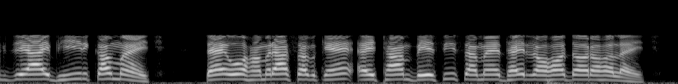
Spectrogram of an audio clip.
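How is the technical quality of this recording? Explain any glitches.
There is one brief dropout in this telephone-band speech, which carries the usual 4 kHz ceiling of G.711 coding.

At 2.96 to 2.98 s, right after "तेँ ओ हमरा", there is packet loss with pitch repetition. About 20 ms of audio went missing, which fits a single lost packet. The receiver covered the gap by repeating the most recent pitch cycle. Because the gap is so short, the result is a momentary held, slightly buzzy tone rather than silence, and the speech then picks up again.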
